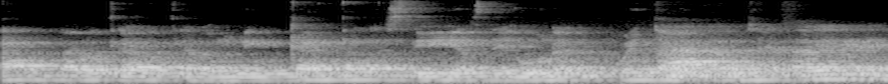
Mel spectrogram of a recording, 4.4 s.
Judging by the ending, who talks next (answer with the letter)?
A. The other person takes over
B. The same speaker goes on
A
